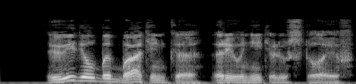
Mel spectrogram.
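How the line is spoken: Snorting chuckle. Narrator (Russian): хмыкнул он

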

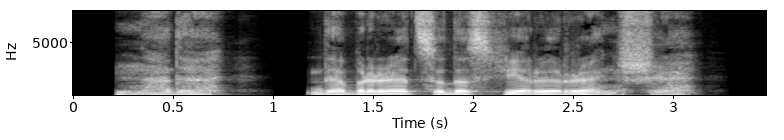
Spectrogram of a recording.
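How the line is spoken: Quiet, to oneself. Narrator (Russian): тихо сказал я сам себе

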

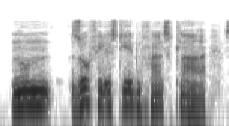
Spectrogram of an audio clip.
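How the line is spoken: Plain. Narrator (German): sagte Legolas

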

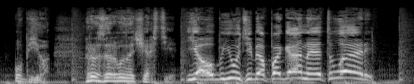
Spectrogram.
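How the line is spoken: Young man yelling through roar. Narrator (Russian): Сквозь рев заорал парень

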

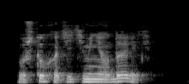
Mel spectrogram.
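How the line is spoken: Very calm. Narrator (Russian): Очень спокойно сказал я

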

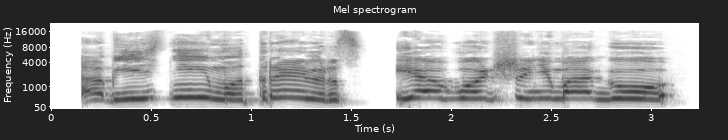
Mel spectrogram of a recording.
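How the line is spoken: Laughing loudly. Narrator (Russian): хохотал Тин

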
